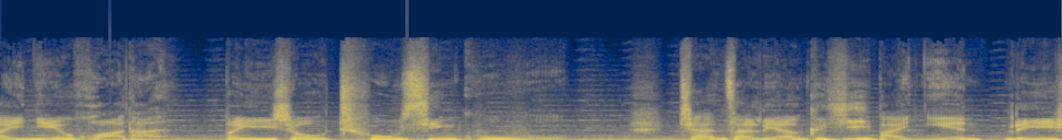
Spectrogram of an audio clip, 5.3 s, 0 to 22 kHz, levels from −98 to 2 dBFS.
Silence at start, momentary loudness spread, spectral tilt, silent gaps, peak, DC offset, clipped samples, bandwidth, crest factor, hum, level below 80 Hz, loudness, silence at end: 0 s; 11 LU; -4.5 dB/octave; none; 0 dBFS; under 0.1%; under 0.1%; 15.5 kHz; 12 dB; none; -26 dBFS; -12 LUFS; 0 s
